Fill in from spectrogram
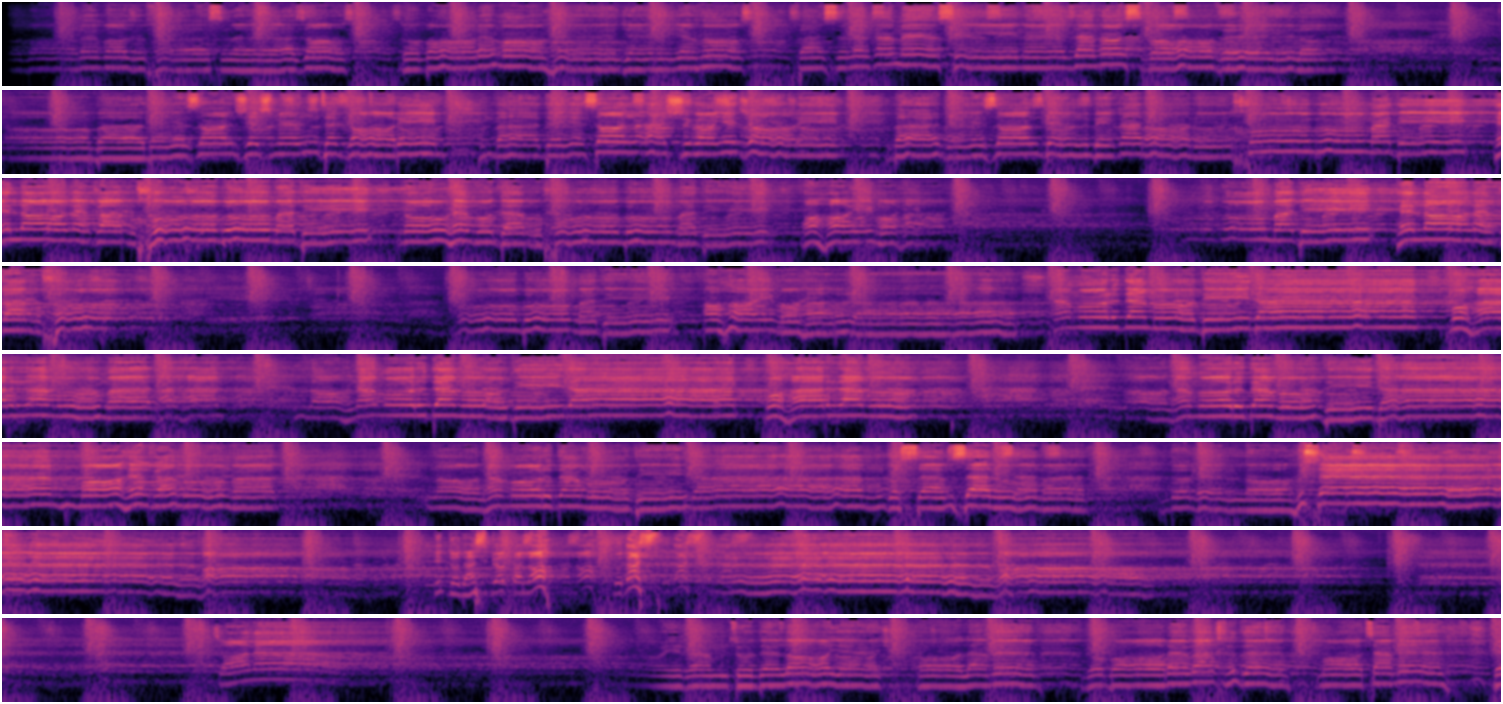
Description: مداحی دوباره باز فصل عزاست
